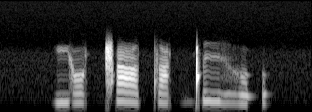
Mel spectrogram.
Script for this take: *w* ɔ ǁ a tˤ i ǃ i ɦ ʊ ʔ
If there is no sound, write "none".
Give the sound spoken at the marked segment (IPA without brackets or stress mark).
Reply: j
